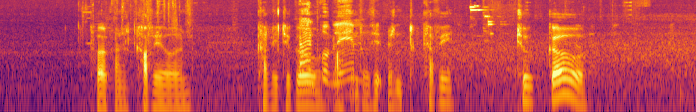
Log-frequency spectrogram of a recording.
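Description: A second man answers briefly in a friendly voice.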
